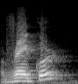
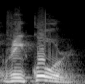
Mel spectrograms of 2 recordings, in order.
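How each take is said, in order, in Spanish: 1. El acento está en la primera sílaba. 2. El acento está en la segunda sílaba. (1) "que es un noun" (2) "que es un verbo"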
